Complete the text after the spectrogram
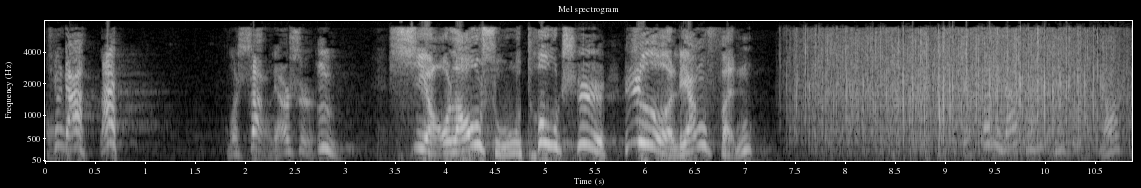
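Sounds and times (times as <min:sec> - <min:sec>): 
speech: 0:01.8 - 0:07.2
audience applause: 0:07.3 - 0:10.8.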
